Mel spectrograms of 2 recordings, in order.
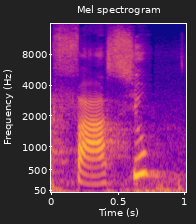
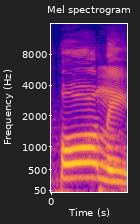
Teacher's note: Sílaba tônica, né, pronunciada com mais intensidade na penúltima sílaba. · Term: paroxítonas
